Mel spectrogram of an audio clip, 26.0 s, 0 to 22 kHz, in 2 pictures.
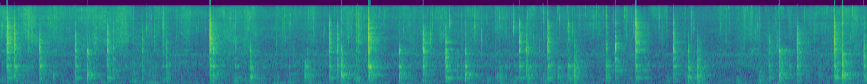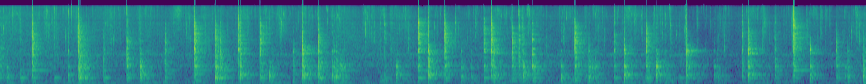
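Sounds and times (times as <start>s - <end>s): spatula scraping metal pan: 0.0s - 15.8s
frying sizzle: 0.0s - 26.0s.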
